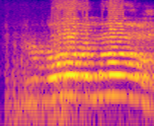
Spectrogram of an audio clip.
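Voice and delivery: long, high calling yell; yelling out the window. Retold or imitated. Mom yells from a second floor window for the dog. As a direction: call the dog home from the window. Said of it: "start yelling".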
